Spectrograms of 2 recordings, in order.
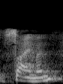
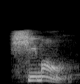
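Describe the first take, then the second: First: The name begins with an s sound. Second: The name begins with an sh sound. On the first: The speaker calls it wrong. "His name really should not be pronounced as Simon" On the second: The speaker calls it right. "It should be called Shimon"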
